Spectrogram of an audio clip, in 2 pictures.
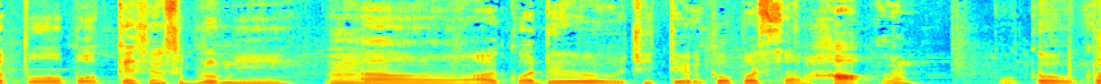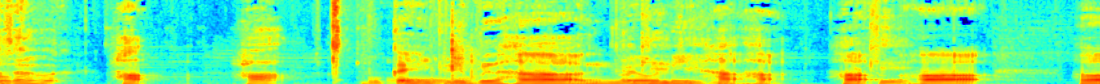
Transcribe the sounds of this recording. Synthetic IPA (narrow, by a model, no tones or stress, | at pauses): apəpɔ̰t̚kɛsjaŋsəbəlumniəa̰kuadət͡ʃit̪əʔakawpasalha̰ʔkan | oka̰kasa | haʔ | haʔ | bukanjaŋɡlebəlɦaʔŋɡaniha̰ʔɦa̰ʔ | haʔɦaʔ | haʔ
